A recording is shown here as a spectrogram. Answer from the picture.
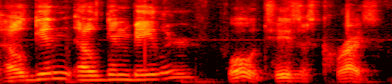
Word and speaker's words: Elgin: okay and then next up we have uh elf i believe this is pronounced elgin elgin baylor oh jesus christ elgin elgin sure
